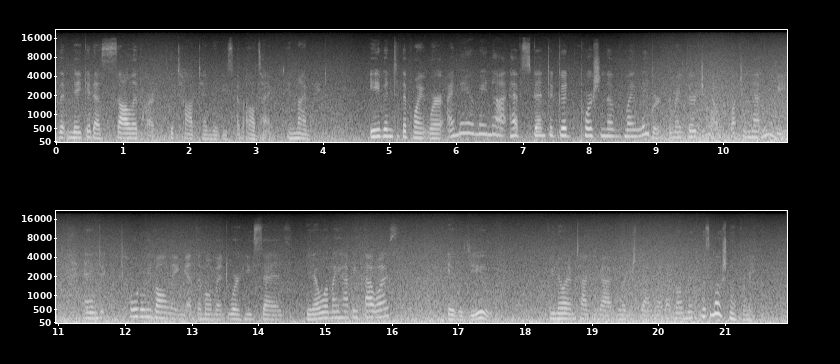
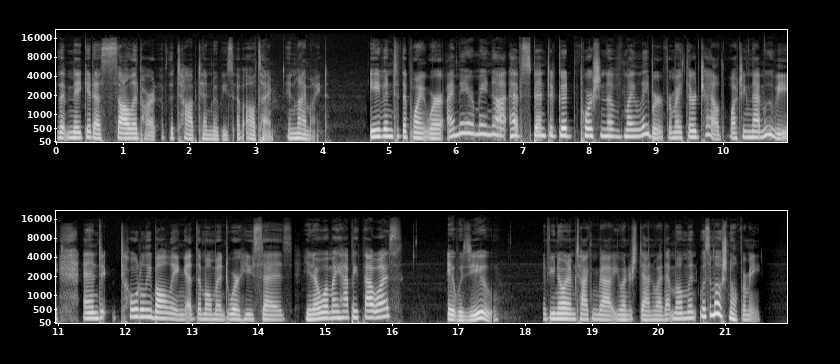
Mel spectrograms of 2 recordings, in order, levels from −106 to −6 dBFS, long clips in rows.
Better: second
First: wind noise on the microphone; heavy; 6 dB below the speech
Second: none

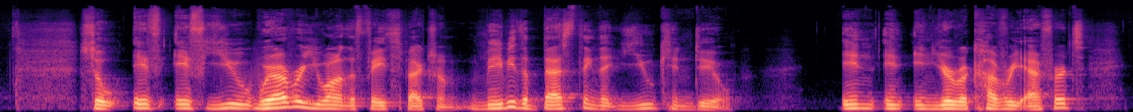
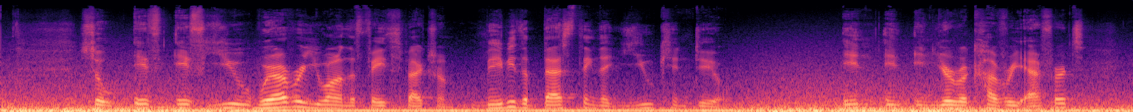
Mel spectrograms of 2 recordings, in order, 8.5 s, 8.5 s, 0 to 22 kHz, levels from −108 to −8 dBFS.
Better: first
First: none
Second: low rumble; noticeable; throughout; 15 dB below the speech

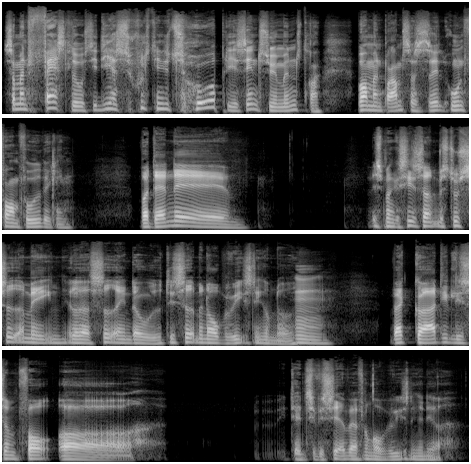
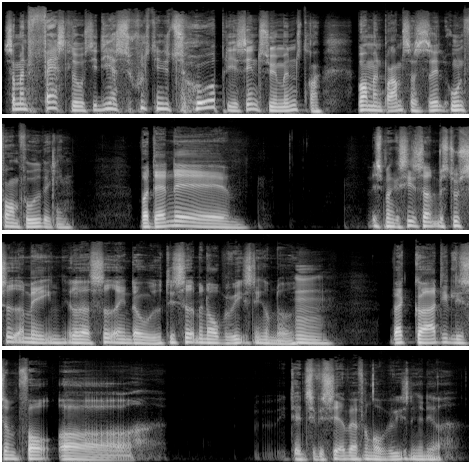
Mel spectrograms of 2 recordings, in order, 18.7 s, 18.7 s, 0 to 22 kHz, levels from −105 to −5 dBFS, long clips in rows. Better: second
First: thin; somewhat; fading below 750 Hz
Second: none

